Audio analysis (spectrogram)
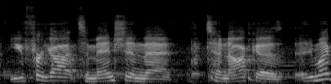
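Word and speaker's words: thanaka: You forgot to mention that Tanaka, am I pronouncing that right? Yeah, Tanaka.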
